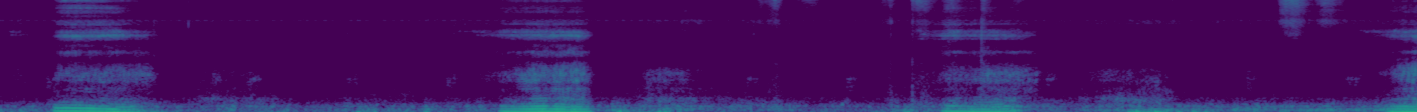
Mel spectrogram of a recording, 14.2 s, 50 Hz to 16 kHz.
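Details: Soft, low snores about every four to five seconds, roughly 14 a minute, with quiet breathing between; from an 8-minute snoring sound-effect recording.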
